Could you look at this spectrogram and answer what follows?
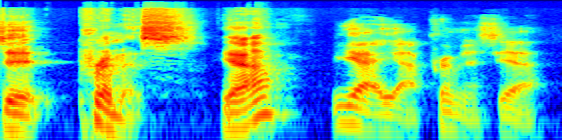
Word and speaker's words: Primus: and I know I've mispronounced it but you pronounced it premise yeah yeah yeah premise yeah okay how often do you get primus oh and I was like whatever because let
